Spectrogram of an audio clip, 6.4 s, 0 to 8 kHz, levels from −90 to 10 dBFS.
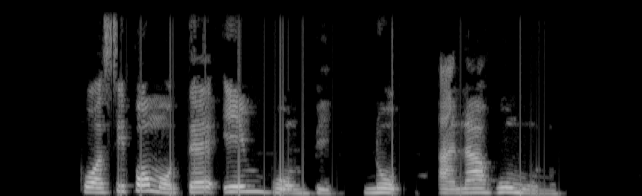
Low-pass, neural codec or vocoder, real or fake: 7.2 kHz; none; real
